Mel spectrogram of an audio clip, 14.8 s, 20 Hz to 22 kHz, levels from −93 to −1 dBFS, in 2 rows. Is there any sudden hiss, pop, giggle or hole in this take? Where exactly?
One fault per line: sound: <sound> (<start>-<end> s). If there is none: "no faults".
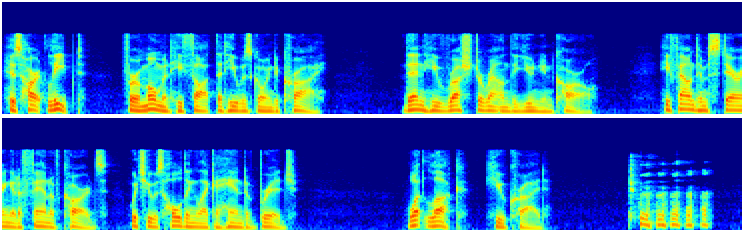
sound: laugh (13.6-14.5 s)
